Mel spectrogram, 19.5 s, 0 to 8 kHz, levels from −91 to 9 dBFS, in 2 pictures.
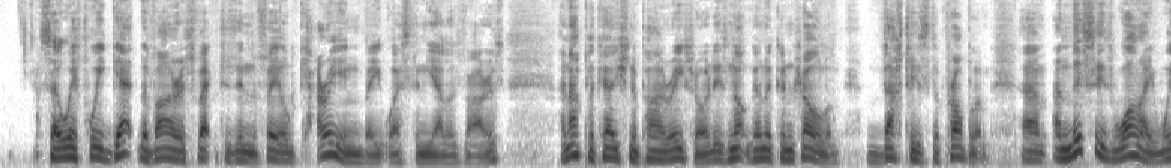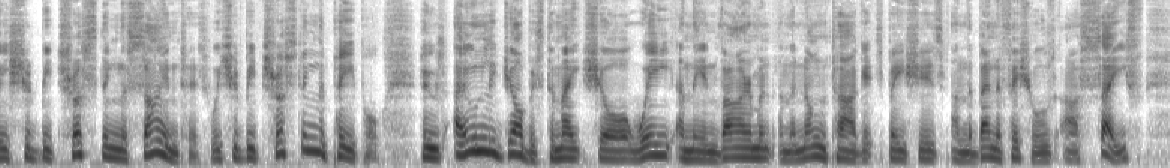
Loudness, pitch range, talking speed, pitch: -21 LUFS, 105-130 Hz, 205 wpm, 115 Hz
